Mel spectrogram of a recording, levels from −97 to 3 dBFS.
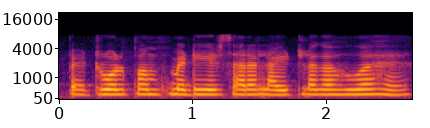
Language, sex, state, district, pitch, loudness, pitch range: Hindi, female, Bihar, Patna, 225 Hz, -15 LUFS, 225-230 Hz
